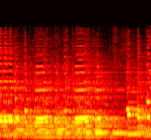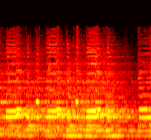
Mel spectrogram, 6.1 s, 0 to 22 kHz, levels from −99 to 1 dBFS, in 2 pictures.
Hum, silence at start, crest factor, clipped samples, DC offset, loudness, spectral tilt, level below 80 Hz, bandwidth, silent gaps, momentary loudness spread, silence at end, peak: none; 0 s; 14 dB; under 0.1%; under 0.1%; -26 LUFS; -6.5 dB/octave; -62 dBFS; 10 kHz; none; 8 LU; 0 s; -12 dBFS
